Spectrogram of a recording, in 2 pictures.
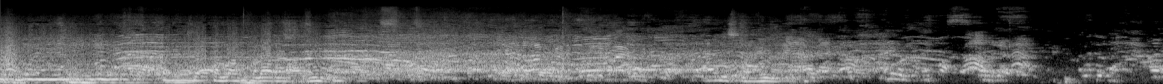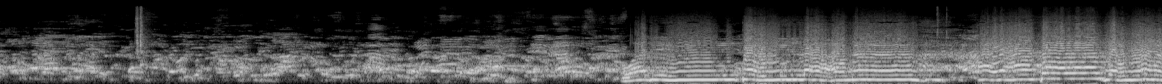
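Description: A large crowd cheers and chants loudly.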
